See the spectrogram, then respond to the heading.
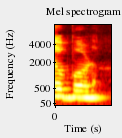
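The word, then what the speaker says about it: bird: उठाती है अप द बर्ड अप ऊपर द बर्ड मतलब चिड़िया को जेंटली देखिए बी आई आर डी एस तो इसको क्या बोलते हैं बर्ड ठीक है आई साइलेंट है बर्ड पढ़ते हैं जेंटली जेंटली का मतलब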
